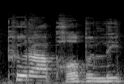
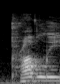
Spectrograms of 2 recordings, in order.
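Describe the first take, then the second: First: Each syllable is pronounced fully and separately. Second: The syllables are run together and reduced. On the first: The speaker calls it wrong. "버블리 이렇게 정직하게 발음 안 하죠" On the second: The speaker calls it right. "probably 이렇게 발음하죠"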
